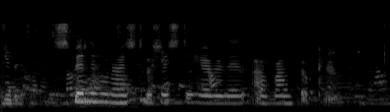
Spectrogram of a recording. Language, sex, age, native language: Icelandic, female, 14, Icelandic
